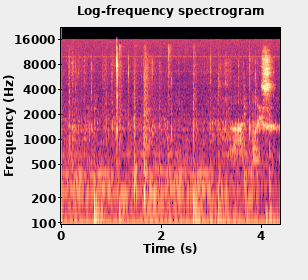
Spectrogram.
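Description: Background music playing steadily, with small irregular clicks and crinkles of zip-lock plastic bags being handled.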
